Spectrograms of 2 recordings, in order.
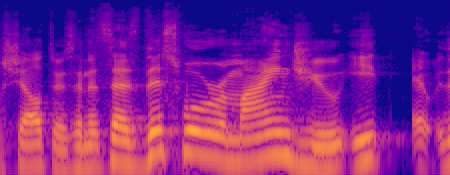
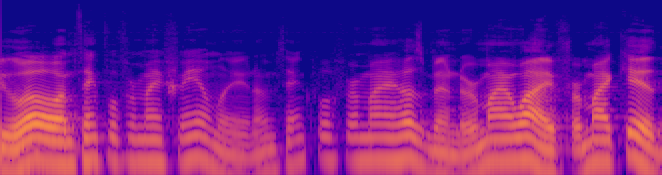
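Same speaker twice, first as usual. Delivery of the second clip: mock mushy sentimental gushing, quieter; 5 dB quieter than usual. Recalling April's family at the Thanksgiving table, mocking mushy sentimental gushing. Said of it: "everybody's just all mushy-gushy".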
